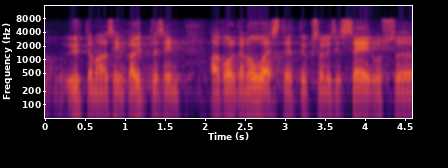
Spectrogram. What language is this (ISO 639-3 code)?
est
